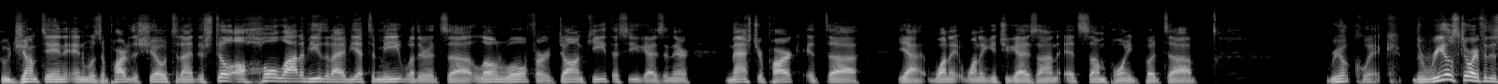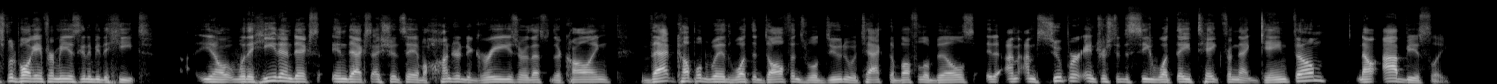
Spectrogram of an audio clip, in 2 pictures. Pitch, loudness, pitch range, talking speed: 115 Hz, -23 LUFS, 105-125 Hz, 240 wpm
